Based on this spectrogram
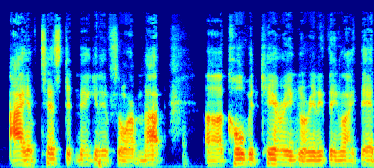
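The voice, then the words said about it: Congested, weaker voice. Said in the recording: “You might already hear kind of congested right now ... I am a little bit congested ... my voice is a little not as strong as it was”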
